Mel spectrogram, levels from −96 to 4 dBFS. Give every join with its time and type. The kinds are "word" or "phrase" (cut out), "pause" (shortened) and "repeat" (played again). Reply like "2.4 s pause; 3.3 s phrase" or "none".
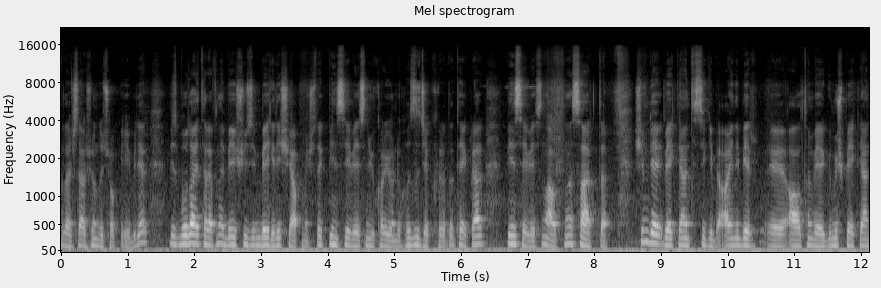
3.1 s word; 9.0 s phrase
